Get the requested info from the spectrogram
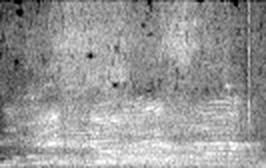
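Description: A large crowd of schoolchildren answering together, many young voices overlapping into one continuous sound.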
